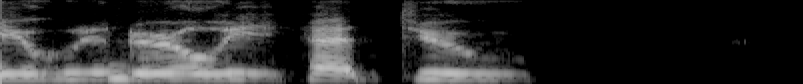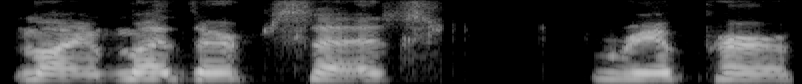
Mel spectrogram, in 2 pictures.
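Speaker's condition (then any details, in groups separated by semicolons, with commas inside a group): Cerebral palsy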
